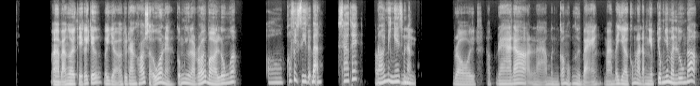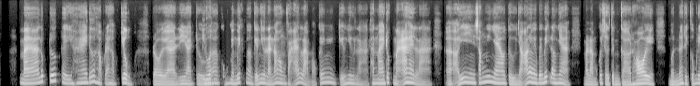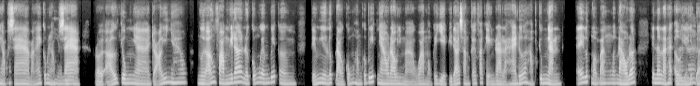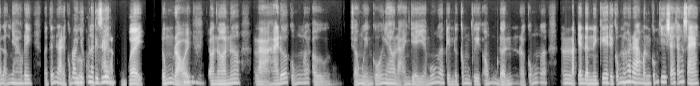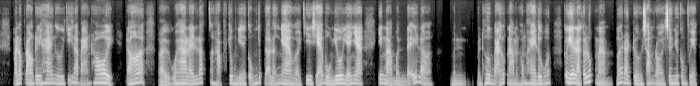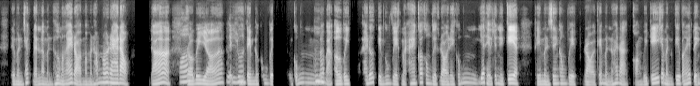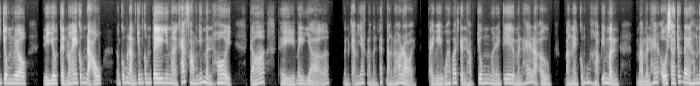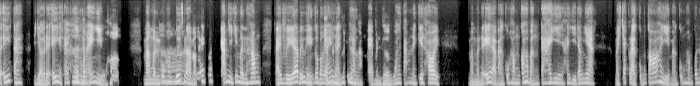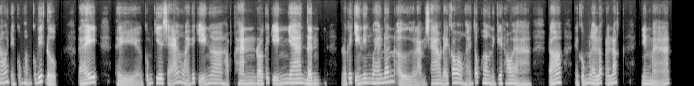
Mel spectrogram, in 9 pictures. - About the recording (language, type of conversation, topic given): Vietnamese, advice, Bạn làm sao để lấy lại sự tự tin sau khi bị từ chối trong tình cảm hoặc công việc?
- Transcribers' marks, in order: tapping; "một" said as "ờn"; laugh; other background noise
